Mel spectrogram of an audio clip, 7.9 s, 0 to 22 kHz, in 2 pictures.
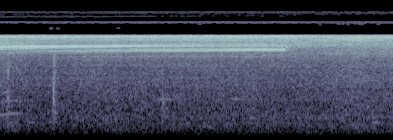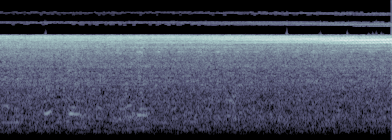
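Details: Cicadas in a Japanese summer, said to be over 120 dB, recorded on a Panasonic Lumix compact camera: a dense, unbroken hissing drone fills the upper range, holding steady throughout and swelling slightly louder toward the end.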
